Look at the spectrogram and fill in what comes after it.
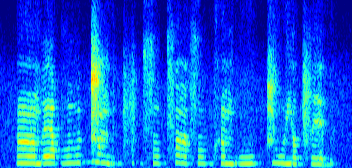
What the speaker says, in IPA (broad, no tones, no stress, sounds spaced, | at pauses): ɐ̃ː b ɛː b ðˤ uː b d͡ʑ ɒ ŋ ɡ u b f u b sˤ u b sˤ ɐ̃ː sˤ u b x ɐ̃ m b uː b t͡ɕ uː j ɐ b f e b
